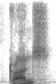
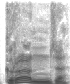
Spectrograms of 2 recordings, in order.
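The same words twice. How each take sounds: First: The word is said flat and plain. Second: The word has a rolled, Italian-style flourish. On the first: The name sounds unsavory. The speaker calls it wrong. "But it was just this grunge" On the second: The name sounds appealing. The speaker calls it right. "You put a little Italian on it"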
